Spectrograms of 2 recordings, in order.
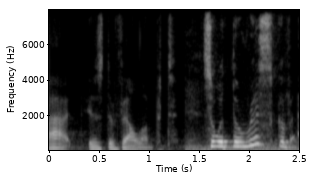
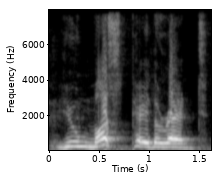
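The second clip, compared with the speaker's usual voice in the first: booming stage villain, much louder; mustache twirling villain; 14 dB louder than usual. Pretend. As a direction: bellow it like a melodrama baddie. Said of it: "this childish parody of melodrama".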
